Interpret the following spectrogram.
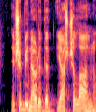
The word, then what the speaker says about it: Yaxchilan: of the site of Yash Chalan it should be noted that Yash Chalan which means the green stones is a modern name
